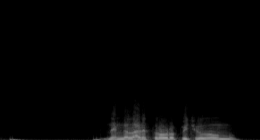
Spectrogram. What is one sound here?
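A man speaks in a deep, calm voice.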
